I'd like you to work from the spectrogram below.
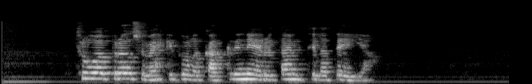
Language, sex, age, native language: Icelandic, female, 50-59, Icelandic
